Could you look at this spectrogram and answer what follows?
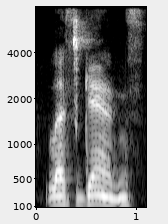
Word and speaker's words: les gens: Les gens. Les gens. Les gens. Les gens. Les gens. Yeah, because G and E in French is je. Je. Not gen. Je. Je. Les gens.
